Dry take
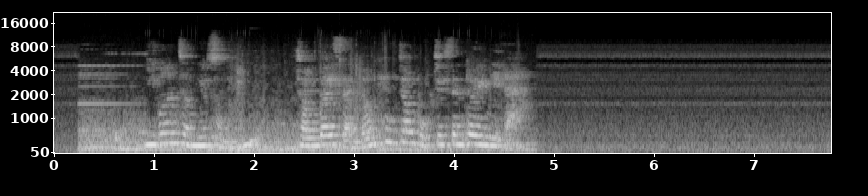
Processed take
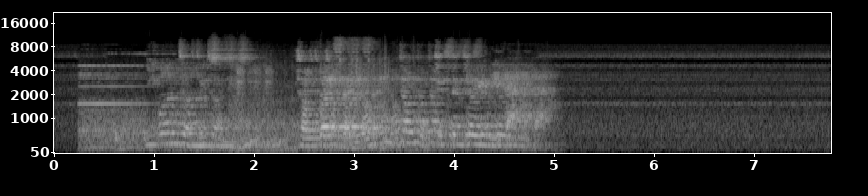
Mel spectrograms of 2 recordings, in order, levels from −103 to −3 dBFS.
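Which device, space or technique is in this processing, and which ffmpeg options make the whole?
piezo pickup straight into a mixer: -filter_complex "[0:a]equalizer=f=950:w=0.66:g=5.5,asettb=1/sr,asplit=3[s0][s1][s2];[s0]atrim=end=2.614[s3];[s1]atrim=start=2.61:end=3.04,asetpts=PTS-STARTPTS,afade=t=in:d=0.004:c=qsin,afade=t=out:st=0.426:d=0.004:c=qsin,aecho=1:1:6.6:0.73,atrim=end_sample=18963[s4];[s2]atrim=start=3.036[s5];[s3][s4]acrossfade=d=0.004:c1=hsin:c2=qsin[s6];[s6][s5]acrossfade=d=0.004:c1=qsin:c2=hsin,lowpass=5100,aderivative,asettb=1/sr,asplit=3[s7][s8][s9];[s7]atrim=end=0.714[s10];[s8]atrim=start=0.71:end=1.13,asetpts=PTS-STARTPTS,afade=t=in:d=0.004:c=qsin,afade=t=out:st=0.416:d=0.004:c=qsin,lowshelf=f=180:g=-11[s11];[s9]atrim=start=1.126[s12];[s10][s11]acrossfade=d=0.004:c1=hsin:c2=qsin[s13];[s13][s12]acrossfade=d=0.004:c1=qsin:c2=hsin,aecho=1:1:122.4|172|285.7:0.282|0.398|0.562,volume=1.19"

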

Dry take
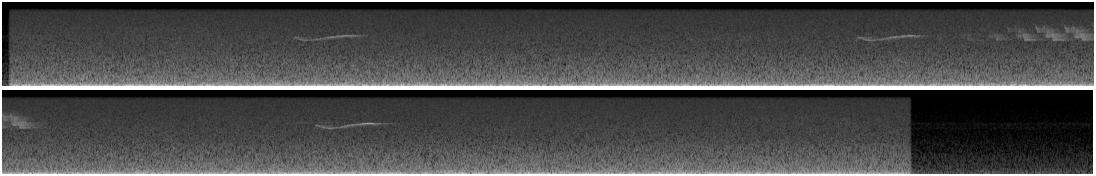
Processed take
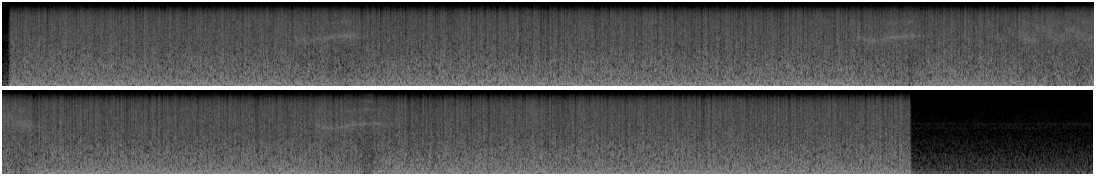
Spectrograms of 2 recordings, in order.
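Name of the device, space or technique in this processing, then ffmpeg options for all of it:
overflowing digital effects unit: -af "aeval=exprs='(mod(13.3*val(0)+1,2)-1)/13.3':c=same,lowpass=12000"

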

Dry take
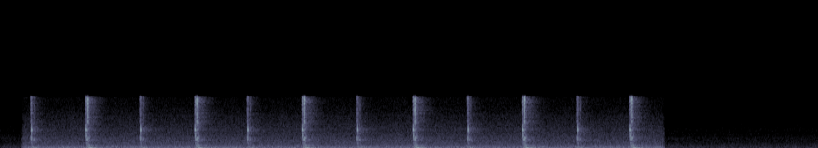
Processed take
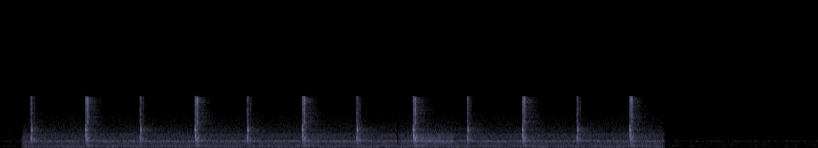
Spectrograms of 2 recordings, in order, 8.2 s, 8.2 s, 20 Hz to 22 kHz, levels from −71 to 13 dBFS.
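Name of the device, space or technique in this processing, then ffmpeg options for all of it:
laptop speaker: -filter_complex "[0:a]highpass=f=280:w=0.5412,highpass=f=280:w=1.3066,equalizer=f=1100:t=o:w=0.27:g=11.5,equalizer=f=2000:t=o:w=0.39:g=6,alimiter=limit=0.376:level=0:latency=1:release=137,asettb=1/sr,asplit=3[s0][s1][s2];[s0]atrim=end=3.964[s3];[s1]atrim=start=3.96:end=4.53,asetpts=PTS-STARTPTS,afade=t=in:d=0.004:c=qsin,afade=t=out:st=0.566:d=0.004:c=qsin,adynamicequalizer=threshold=0.01:dfrequency=1400:dqfactor=0.89:tfrequency=1400:tqfactor=0.89:attack=5:release=100:ratio=0.375:range=3.5:mode=boostabove:tftype=bell[s4];[s2]atrim=start=4.526[s5];[s3][s4]acrossfade=d=0.004:c1=hsin:c2=qsin[s6];[s6][s5]acrossfade=d=0.004:c1=qsin:c2=hsin,volume=0.376"

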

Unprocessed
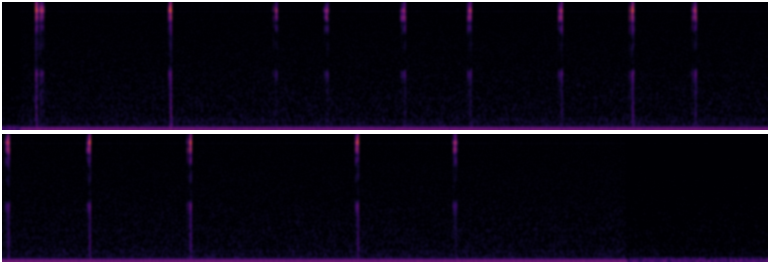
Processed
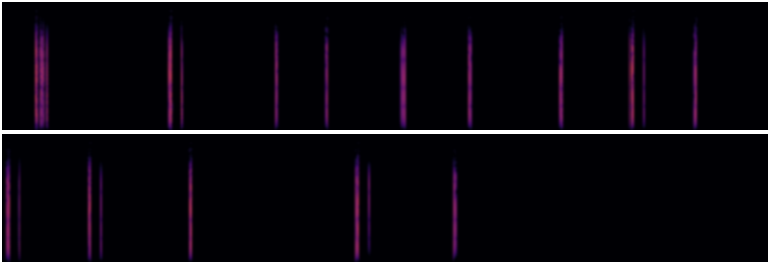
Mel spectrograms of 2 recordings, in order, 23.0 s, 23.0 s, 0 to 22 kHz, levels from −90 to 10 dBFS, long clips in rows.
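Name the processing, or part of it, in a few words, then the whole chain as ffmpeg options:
hand-held game console: -filter_complex "[0:a]asettb=1/sr,asplit=3[s0][s1][s2];[s0]atrim=end=2.534[s3];[s1]atrim=start=2.53:end=4.12,asetpts=PTS-STARTPTS,afade=t=in:d=0.004:c=qsin,afade=t=out:st=1.586:d=0.004:c=qsin,highpass=f=990:w=0.5412,highpass=f=990:w=1.3066[s4];[s2]atrim=start=4.116[s5];[s3][s4]acrossfade=d=0.004:c1=hsin:c2=qsin[s6];[s6][s5]acrossfade=d=0.004:c1=qsin:c2=hsin,asplit=2[s7][s8];[s8]adelay=157.4,volume=0.2,highshelf=f=4000:g=-3.54[s9];[s7][s9]amix=inputs=2:normalize=0,acrusher=bits=3:mix=0:aa=0.000001,highpass=480,equalizer=f=750:t=q:w=4:g=-7,equalizer=f=1400:t=q:w=4:g=-9,equalizer=f=3400:t=q:w=4:g=-9,lowpass=f=4300:w=0.5412,lowpass=f=4300:w=1.3066,volume=6.31"

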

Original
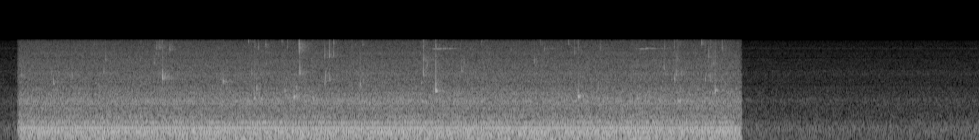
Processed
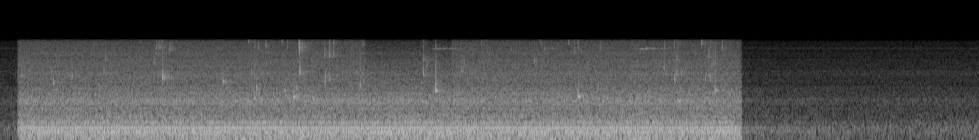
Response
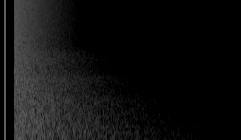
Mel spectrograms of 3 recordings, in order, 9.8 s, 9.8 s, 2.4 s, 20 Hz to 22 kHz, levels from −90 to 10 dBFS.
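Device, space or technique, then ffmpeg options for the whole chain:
compressed reverb return: -filter_complex "[0:a]asplit=2[s0][s1];[1:a]atrim=start_sample=2205[s2];[s1][s2]afir=irnorm=-1:irlink=0,acompressor=threshold=0.0398:ratio=6,volume=0.2[s3];[s0][s3]amix=inputs=2:normalize=0,asettb=1/sr,asplit=3[s4][s5][s6];[s4]atrim=end=3.654[s7];[s5]atrim=start=3.65:end=4.52,asetpts=PTS-STARTPTS,afade=t=in:d=0.004:c=qsin,afade=t=out:st=0.866:d=0.004:c=qsin,aemphasis=mode=reproduction:type=50fm[s8];[s6]atrim=start=4.516[s9];[s7][s8]acrossfade=d=0.004:c1=hsin:c2=qsin[s10];[s10][s9]acrossfade=d=0.004:c1=qsin:c2=hsin"

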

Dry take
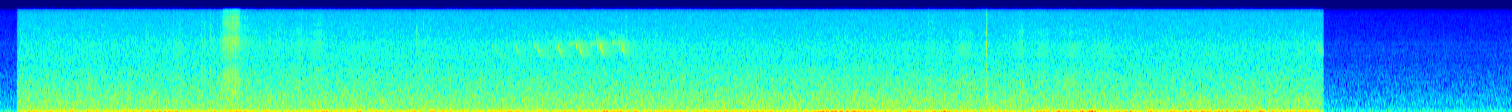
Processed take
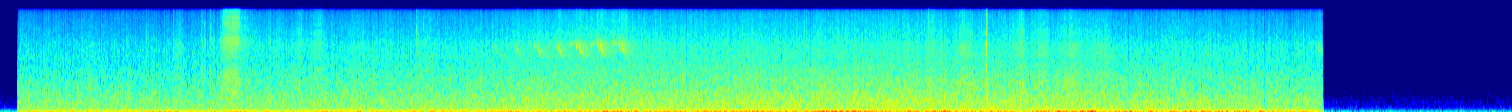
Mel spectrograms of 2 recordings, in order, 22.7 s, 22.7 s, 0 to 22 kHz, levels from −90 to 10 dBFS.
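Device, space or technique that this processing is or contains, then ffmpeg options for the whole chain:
voice memo with heavy noise removal: -af "anlmdn=15.8,dynaudnorm=f=990:g=11:m=3.76"

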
